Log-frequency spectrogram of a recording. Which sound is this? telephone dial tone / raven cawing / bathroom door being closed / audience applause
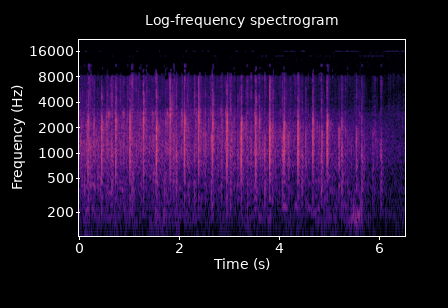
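audience applause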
